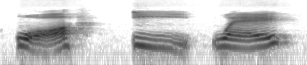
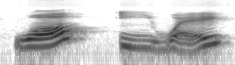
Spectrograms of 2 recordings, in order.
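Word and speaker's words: 以为: into second tone, but you need to pronounce it as second tone, otherwise it sounds not naturally, or it doesn't sound like how a native speaker would talk like.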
